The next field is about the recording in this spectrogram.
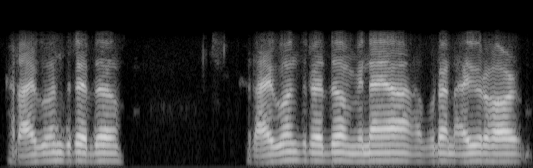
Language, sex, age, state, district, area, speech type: Santali, male, 18-30, West Bengal, Uttar Dinajpur, rural, conversation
